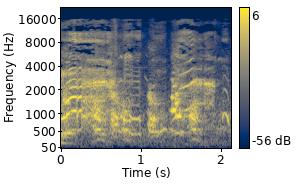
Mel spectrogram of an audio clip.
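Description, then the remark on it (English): Dogs bark and yip excitedly in quick, high-pitched bursts, with a couple of brief pauses. The sound is moderately loud, and no one speaks. “God damn it, I think that the dogs woke up the baby.”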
